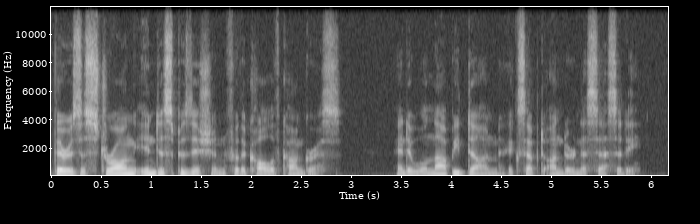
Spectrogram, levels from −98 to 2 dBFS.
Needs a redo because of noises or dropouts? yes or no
no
